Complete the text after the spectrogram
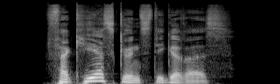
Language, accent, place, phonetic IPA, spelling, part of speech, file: German, Germany, Berlin, [fɛɐ̯ˈkeːɐ̯sˌɡʏnstɪɡəʁəs], verkehrsgünstigeres, adjective, De-verkehrsgünstigeres.ogg
- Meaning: strong/mixed nominative/accusative neuter singular comparative degree of verkehrsgünstig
